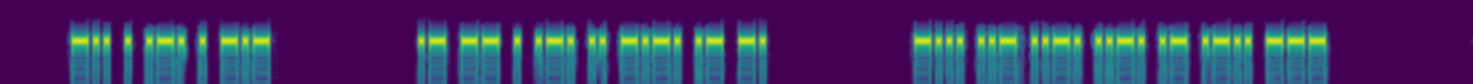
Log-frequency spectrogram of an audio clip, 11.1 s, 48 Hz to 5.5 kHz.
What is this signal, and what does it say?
Morse code, heard as a keyed tone, about 30 wpm, 550 Hz. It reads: DEREK AMERICAN BUFFALO
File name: Ultimate Word List / 30WPM Ultimate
